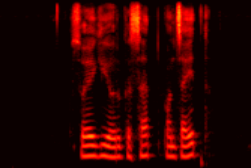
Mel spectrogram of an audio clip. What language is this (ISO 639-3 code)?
nep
